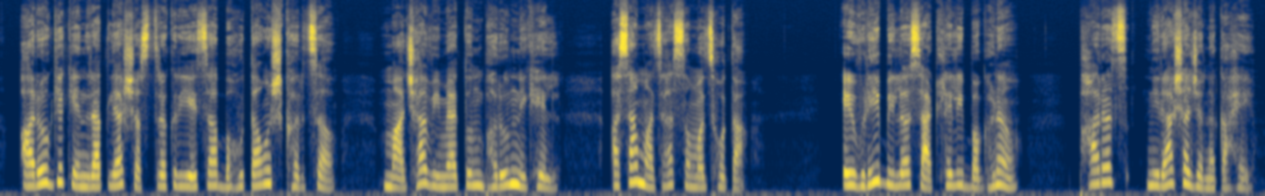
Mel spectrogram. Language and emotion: Marathi, sad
